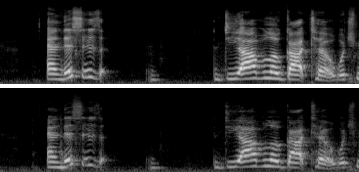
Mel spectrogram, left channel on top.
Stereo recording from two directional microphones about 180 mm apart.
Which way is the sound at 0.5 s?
10° left (ahead or behind).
